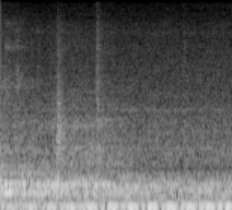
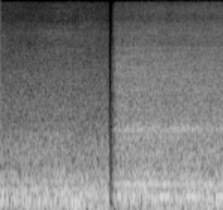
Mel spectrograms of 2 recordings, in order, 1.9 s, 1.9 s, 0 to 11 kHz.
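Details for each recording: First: 2004 Ford Mustang with a one-piece coil assembly, running rough with the check engine light on after ball joint and front-end work: uneven, lumpy idle; power balance test shows cylinder 2 misfiring, suspected spark problem; misfire at idle. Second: 2004 Mustang at idle after new spark plugs and wires, fixing a rough-running misfire and check engine light: steady, even, smooth low rumble with no skips. Normal idle after repair.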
